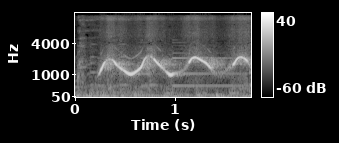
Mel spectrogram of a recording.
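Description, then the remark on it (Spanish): A wavering whistle that swoops up and down in pitch over and over, like a bird sputtering out of air, loud and alone with no talking. “Ah, suena, así como un pájaro, pájaro desinflado.”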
